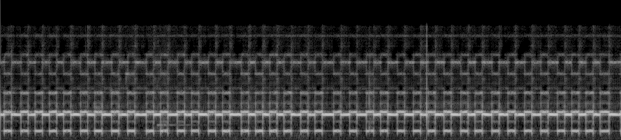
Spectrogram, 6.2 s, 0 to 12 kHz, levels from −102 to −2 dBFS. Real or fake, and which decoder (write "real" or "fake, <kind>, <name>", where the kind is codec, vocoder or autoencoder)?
fake, vocoder, BigVGAN v2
